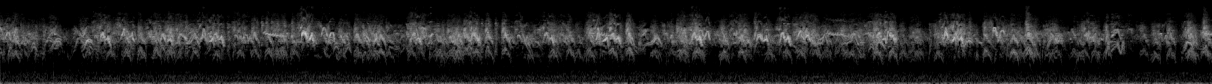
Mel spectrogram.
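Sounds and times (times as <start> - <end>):
House sparrows Passer domesticus chirping in a dense chorus: 0.0 - 12.1.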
